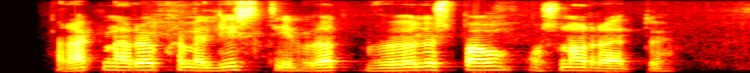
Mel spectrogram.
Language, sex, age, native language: Icelandic, male, 40-49, Icelandic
